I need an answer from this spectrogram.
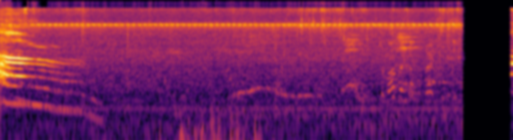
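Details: Angry cats fighting: a loud, drawn-out yowl with rich overtones slides steadily downward over the first second and a half, followed by a rumbling, noisy background with faint, wavering cries toward the end and a brief silent gap.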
